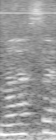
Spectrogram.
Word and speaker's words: MRSA: I call it MRSA because I'm English, but I understand it's pronounced Mercer here. I was corrected today. It's both.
